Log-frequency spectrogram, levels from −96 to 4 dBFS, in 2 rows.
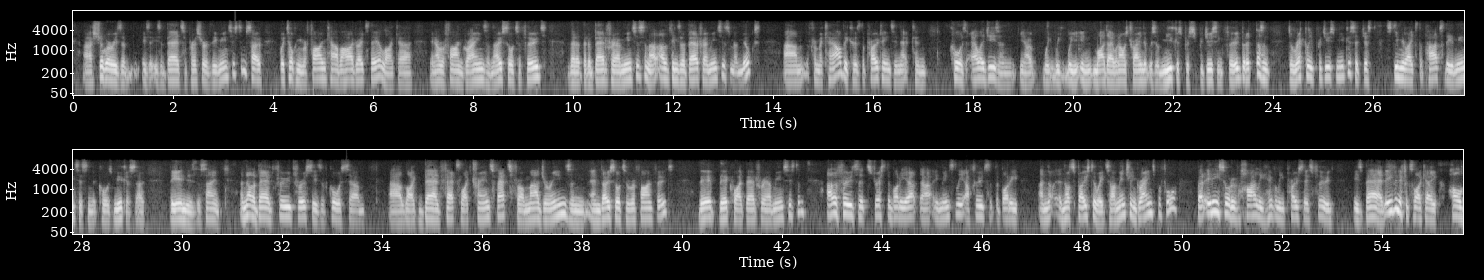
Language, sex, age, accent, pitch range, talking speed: English, male, 40-59, Australian, 120-145 Hz, 195 wpm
